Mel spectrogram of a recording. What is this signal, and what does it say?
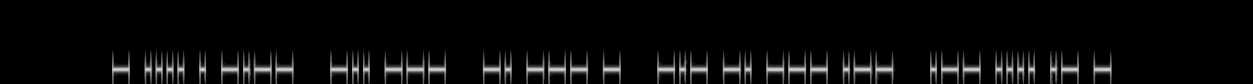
Morse code, heard as a keyed tone, about 22 wpm, 700 Hz. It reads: THEY DO NOT KNOW WHAT
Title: Sets of 5 Words Encore 22wpm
